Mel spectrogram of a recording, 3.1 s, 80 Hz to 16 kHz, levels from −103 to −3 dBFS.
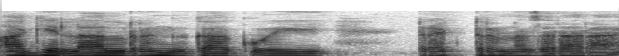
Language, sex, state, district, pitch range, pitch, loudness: Hindi, male, Chhattisgarh, Sarguja, 120-135 Hz, 130 Hz, -18 LUFS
